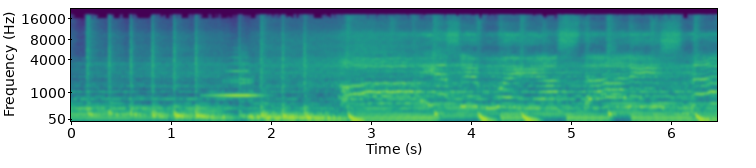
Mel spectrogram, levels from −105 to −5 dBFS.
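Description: Loudspeaker feedback squeal runs from 1.28 to 2.10 s. The microphone is picking up its own loudspeaker, and at 863 Hz the loop gain passes one. That tone swells for under half a second into a steady whistle that ends up a few decibels louder than the surrounding sound.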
